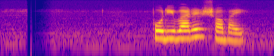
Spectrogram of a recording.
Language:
Bangla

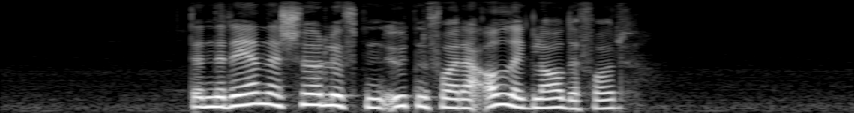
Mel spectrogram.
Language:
Norwegian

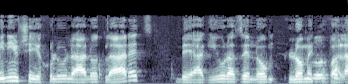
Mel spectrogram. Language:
Hebrew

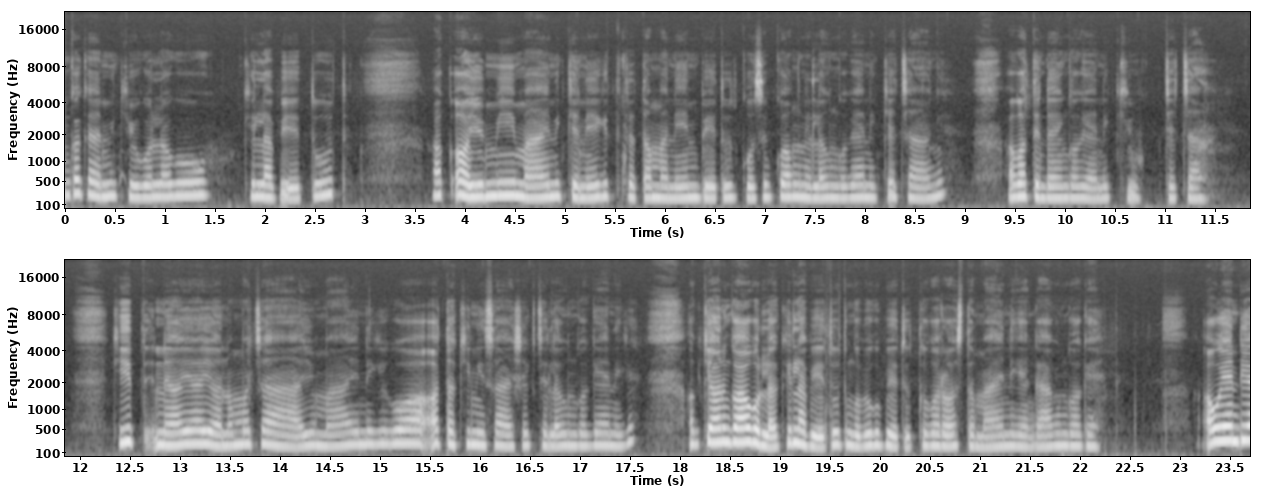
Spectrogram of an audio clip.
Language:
Kalenjin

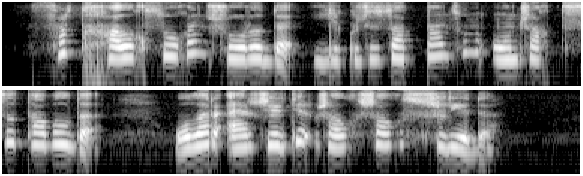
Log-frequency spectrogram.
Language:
Kazakh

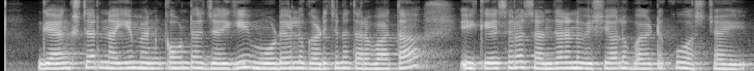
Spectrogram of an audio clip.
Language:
Telugu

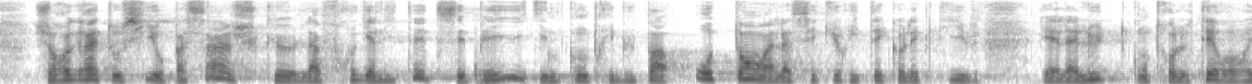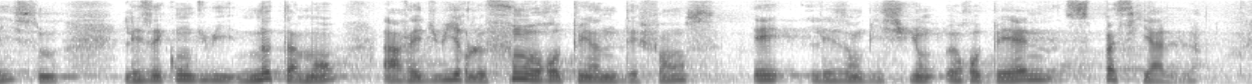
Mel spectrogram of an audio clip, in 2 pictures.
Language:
French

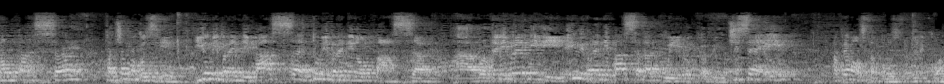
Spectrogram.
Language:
Italian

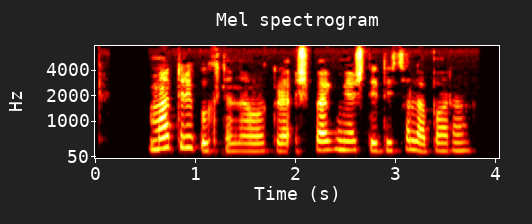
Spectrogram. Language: Pashto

